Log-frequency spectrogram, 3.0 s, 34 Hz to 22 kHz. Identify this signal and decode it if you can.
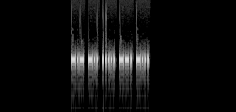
Morse code, heard as a keyed tone, about 68 wpm, 700 Hz. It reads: KD5GB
